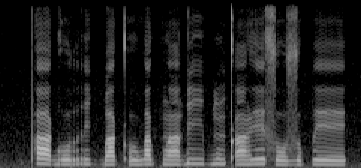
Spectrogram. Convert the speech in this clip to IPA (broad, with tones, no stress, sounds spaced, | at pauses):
pʰ a˦˨ ɡ o˨ r i˨ ɡ͡b a˨ kʼ ʊ˨ w a˦ kʷ ã˦ ɗ iː˦ ɓ ũ˦ kʼ ã˦ ɣ e˦ s o˨ z ʊ˨ p eː˦˨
